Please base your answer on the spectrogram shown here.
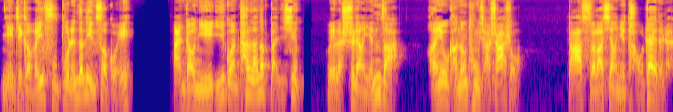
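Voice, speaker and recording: A man's voice: medium pitch, big pitch swings, normal speed, husky. A male storyteller voicing a stern county magistrate who roars accusations. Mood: accusing. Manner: roaring, accusing.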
